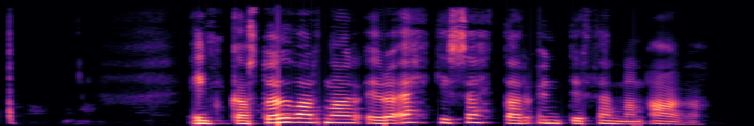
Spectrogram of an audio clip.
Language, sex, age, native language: Icelandic, female, 50-59, Icelandic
